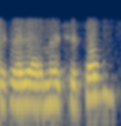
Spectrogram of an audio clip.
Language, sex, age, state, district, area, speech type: Maithili, female, 30-45, Bihar, Madhepura, rural, conversation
